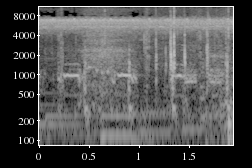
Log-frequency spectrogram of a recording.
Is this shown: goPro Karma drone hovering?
no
